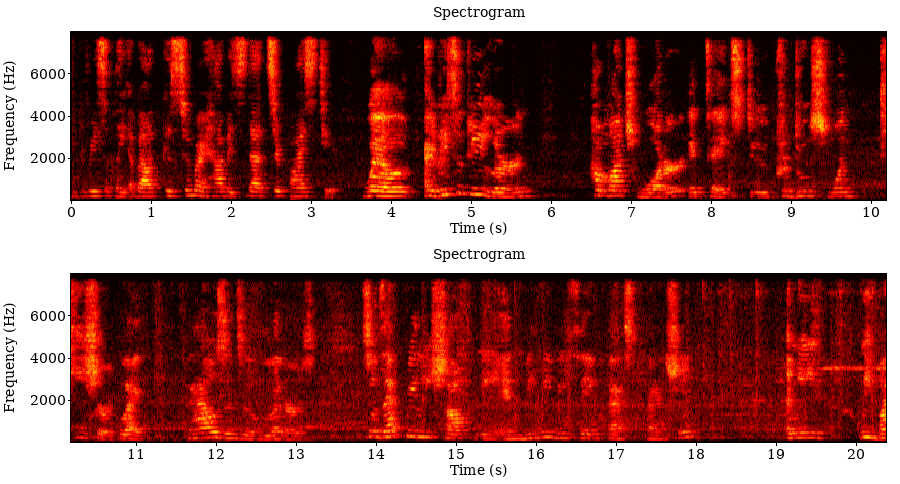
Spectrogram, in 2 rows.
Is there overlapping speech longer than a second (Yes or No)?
No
